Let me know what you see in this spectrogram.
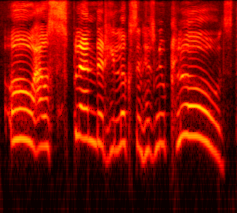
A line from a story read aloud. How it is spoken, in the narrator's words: the people cried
